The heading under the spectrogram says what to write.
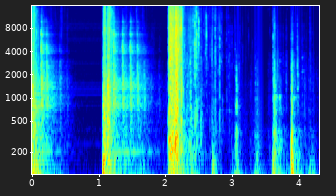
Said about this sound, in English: He had been watering them and ensuring they had adequate heat from the lamps lining the attic walls and ceiling when the front door of the house was suddenly kicked in.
